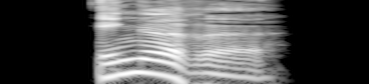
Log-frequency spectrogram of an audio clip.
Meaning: inflection of eng: 1. strong/mixed nominative/accusative feminine singular comparative degree 2. strong nominative/accusative plural comparative degree
- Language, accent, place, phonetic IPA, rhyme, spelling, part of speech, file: German, Germany, Berlin, [ˈɛŋəʁə], -ɛŋəʁə, engere, adjective, De-engere.ogg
